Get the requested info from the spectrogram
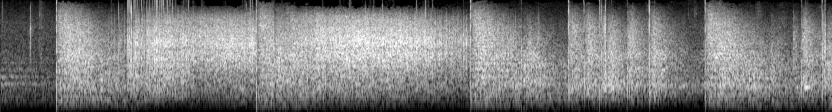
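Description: Aerial firework shells bursting: four bangs about three seconds apart. Between them runs a dense hiss, with clusters of small crackling pops in the second half.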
